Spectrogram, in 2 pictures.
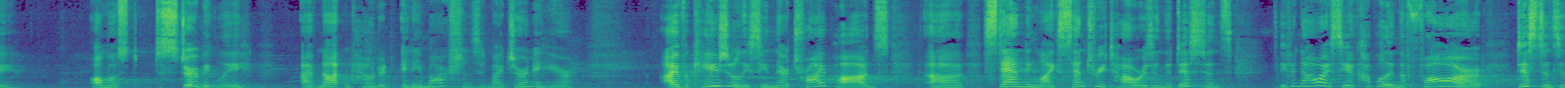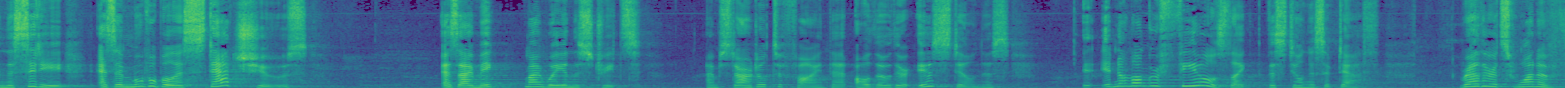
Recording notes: Recorded before a live audience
